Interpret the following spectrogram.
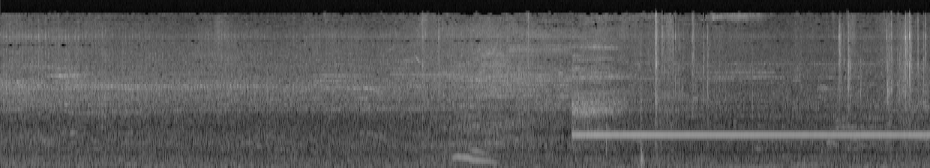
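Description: Toyota Innova HyCross dashboard warning tone: a single steady high tone that comes on suddenly about two thirds of the way in and holds without a break. It is a warning that the hybrid system is stopped.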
